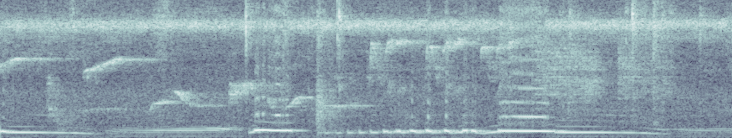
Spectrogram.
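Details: Lively dove song for stirring local doves into singing: a falling coo, a short rising note, then a fast throbbing trill that ends in a long drawn-out descending coo, with thin high chirps behind.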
